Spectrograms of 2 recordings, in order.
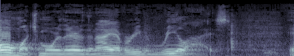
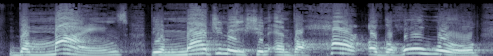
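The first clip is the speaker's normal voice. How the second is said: raised, emphatic pulpit voice; forceful preaching; 7 semitones higher, 6 dB louder, slower than usual. Real, not acted. Preacher warns his church about the weakness of the mind, preaching hard. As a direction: drive each point home to the congregation.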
